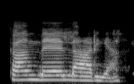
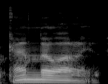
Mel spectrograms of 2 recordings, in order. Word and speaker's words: Candelaria: says candelaria but i've heard you kind of pronounce it a little bit different right or is it say it one more time candelaria okay there you go candelaria but once again guys uh we absolutely appreciate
